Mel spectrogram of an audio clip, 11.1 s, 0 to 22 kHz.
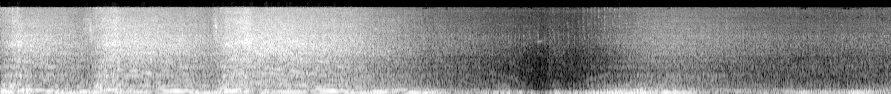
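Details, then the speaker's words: Mazda KL-DE 2.5 V6 swap out of diagnostic mode, ECU holding idle around spec: sharp throttle blips, revs drop to even low idle with slight stumble on the way down, no stall; normal idle. "okay so the system is maintaining the idle within spec that air screw I don't care where it is as long as it's idling properly"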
